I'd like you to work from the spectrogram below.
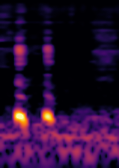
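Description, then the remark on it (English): Two quick, soft sips of hot hazelnut coffee from a cup in the morning, quiet, a brief pause between them, then near-silence with faint room tone. “So if you hear a couple silent moments, seconds or whatever, that's me sipping on my hazelnut coffee.”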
